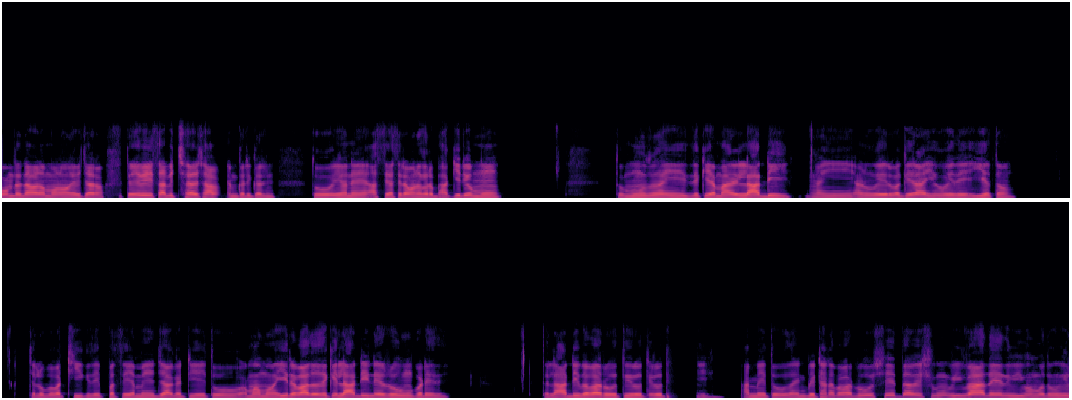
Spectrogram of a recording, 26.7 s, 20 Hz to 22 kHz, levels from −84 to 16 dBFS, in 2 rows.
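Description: At 2.63 to 2.83 s the sound is replaced by a fading buzz-like continuation that smears into the restored audio, most likely a long network dropout where about 180 ms never arrived and the receiver stretched the last sound over the gap. Near 21.41 to 21.45 s and again at 21.61 to 21.65 s there are brief wobbly smears, each short concealed packet loss: about 20 ms went missing and was patched by extending the preceding sound before blending back. Right after, from 21.67 to 22.05 s, another long network dropout is likely. The filled tail fades and then leaves roughly 220 ms of silence before the audio returns without the lost part.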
